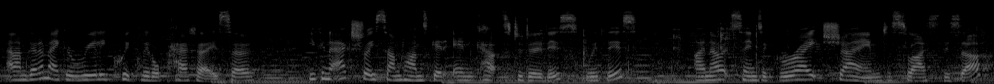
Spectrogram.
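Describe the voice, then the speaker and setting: A woman in her forties with an Australian accent, hosting a cooking segment in an informal way. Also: medium pitch. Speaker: cooking show host. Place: small room with metal-lined walls. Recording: music behind the voice.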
